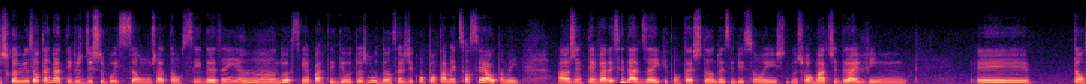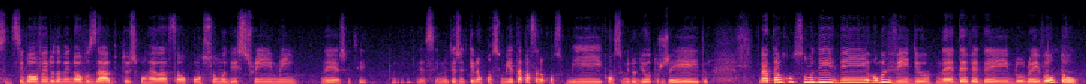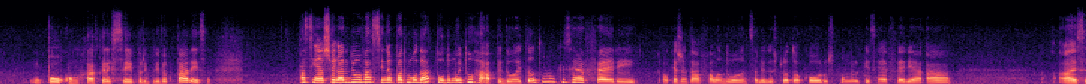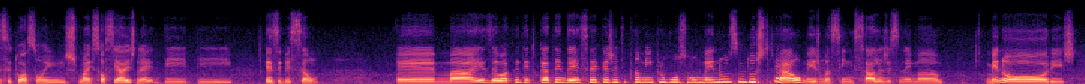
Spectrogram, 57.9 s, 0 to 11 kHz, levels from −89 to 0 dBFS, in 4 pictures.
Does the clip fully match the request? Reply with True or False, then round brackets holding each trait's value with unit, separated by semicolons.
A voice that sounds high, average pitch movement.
True (195 Hz; 4.1 semitones)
